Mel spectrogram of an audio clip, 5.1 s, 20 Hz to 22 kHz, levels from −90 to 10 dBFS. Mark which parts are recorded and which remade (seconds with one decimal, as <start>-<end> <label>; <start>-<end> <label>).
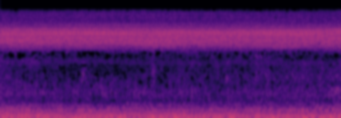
0.0-5.1 recorded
